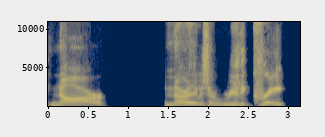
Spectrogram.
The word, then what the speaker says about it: gnar: is called Nar country Nar is spelled g-n-a-r it is Action Sports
